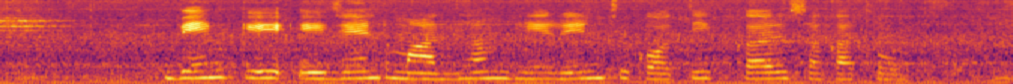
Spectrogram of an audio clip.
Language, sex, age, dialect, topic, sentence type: Chhattisgarhi, male, 25-30, Eastern, banking, question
